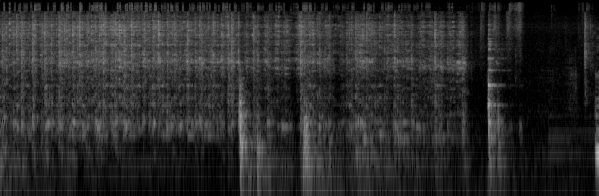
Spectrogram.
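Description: A spoon stirs cobbler batter mix in a bowl for a peaches and cream cobbler, giving close scraping and clinking with a few sharp knocks against the bowl and short pauses, with no talk.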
